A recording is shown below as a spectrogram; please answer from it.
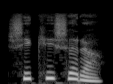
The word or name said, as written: ಸುಕೇಸರ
